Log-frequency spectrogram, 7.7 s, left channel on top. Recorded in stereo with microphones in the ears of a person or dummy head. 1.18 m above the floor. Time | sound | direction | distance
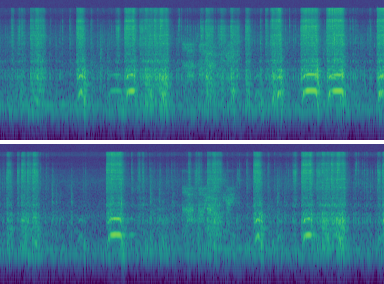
3.6 | whispering | 40° right (ahead or behind) | 1.5 m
